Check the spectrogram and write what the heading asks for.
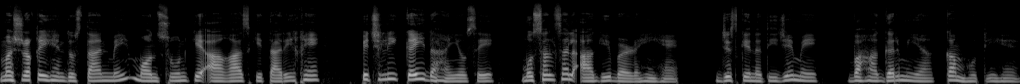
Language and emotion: Urdu, neutral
